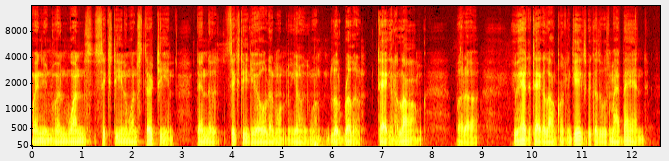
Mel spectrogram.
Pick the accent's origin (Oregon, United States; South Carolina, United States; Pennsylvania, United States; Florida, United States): Florida, United States; Tallahassee; We grew up in Tallahassee, Florida, a university town.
